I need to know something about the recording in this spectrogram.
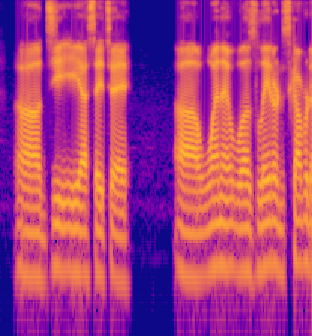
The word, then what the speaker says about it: Gesha: So when it was taken from the forest originally, it was closest to a town called Geisha, phonetically 2 syllables, Gesha.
